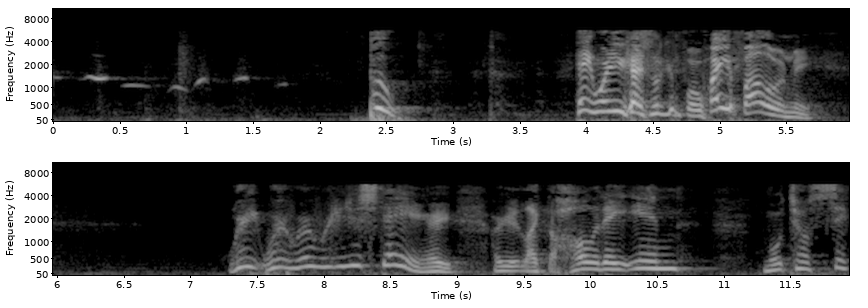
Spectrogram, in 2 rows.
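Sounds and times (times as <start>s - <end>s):
person whistling a short wandering tune: 0.0s - 1.8s
speech: 4.0s - 5.8s, 7.3s - 11.9s.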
